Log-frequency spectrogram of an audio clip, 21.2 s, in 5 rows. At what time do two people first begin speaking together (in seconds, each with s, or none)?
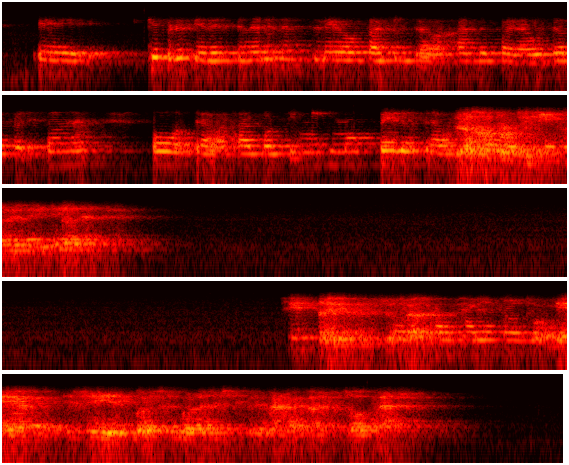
7.6 s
